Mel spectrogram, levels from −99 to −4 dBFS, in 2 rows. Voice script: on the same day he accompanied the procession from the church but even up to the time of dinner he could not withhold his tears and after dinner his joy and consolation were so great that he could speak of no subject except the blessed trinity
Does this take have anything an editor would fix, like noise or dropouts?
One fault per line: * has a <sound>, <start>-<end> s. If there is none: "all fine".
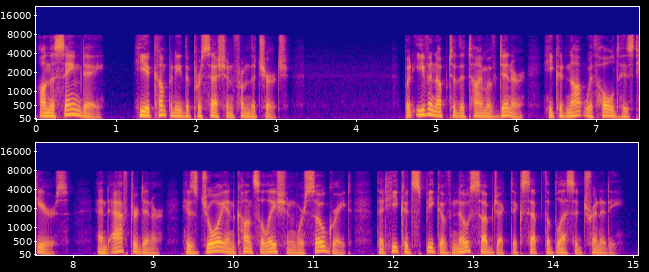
all fine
